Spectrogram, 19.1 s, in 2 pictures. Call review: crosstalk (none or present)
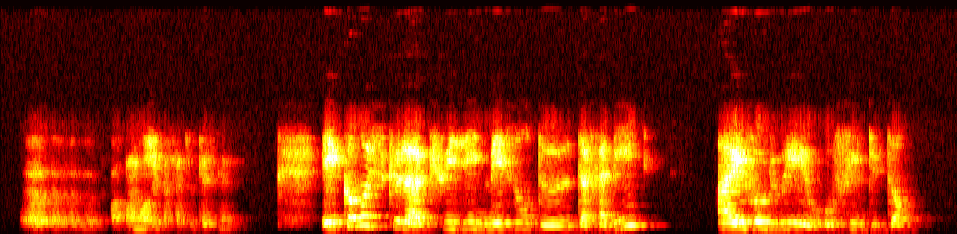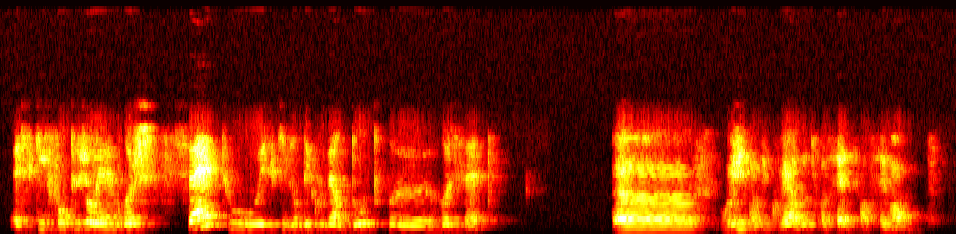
none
